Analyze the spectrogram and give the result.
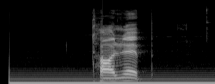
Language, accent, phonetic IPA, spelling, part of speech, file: Persian, Iran, [t̪ʰɒː.léb̥], طالب, noun, Fa-طالب.ogg
- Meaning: 1. seeker 2. student 3. a member of the Taliban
